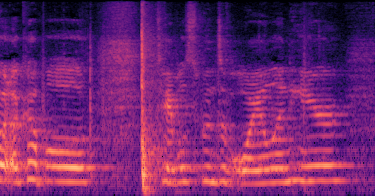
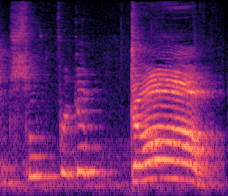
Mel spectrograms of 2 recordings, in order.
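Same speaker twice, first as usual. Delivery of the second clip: half-joking whiny sob, slow and higher; fake-cry over the ruined pancakes; a touch of hammed-up crying; mock whimper; 6 semitones higher, slower than usual. Garlic pancakes ruined, self-pity.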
